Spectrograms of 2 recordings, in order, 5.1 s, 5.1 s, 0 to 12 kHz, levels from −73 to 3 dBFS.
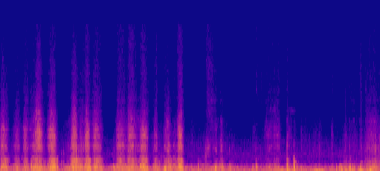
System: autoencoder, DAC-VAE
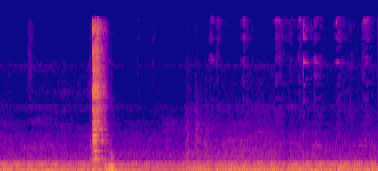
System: none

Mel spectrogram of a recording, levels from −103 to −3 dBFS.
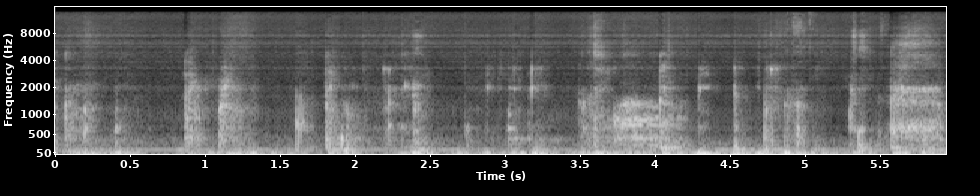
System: codec, SNAC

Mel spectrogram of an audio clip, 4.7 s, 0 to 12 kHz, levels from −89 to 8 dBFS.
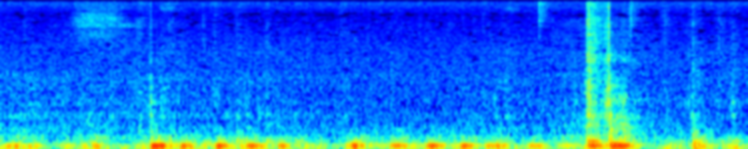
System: none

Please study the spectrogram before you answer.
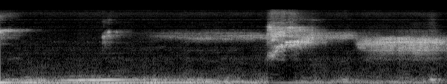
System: codec, SNAC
